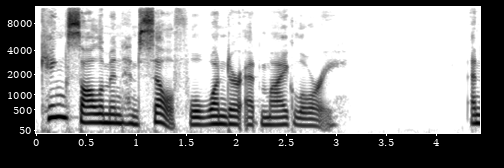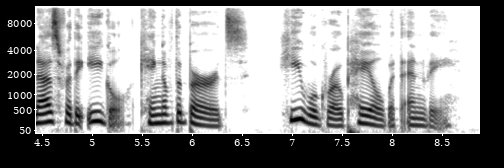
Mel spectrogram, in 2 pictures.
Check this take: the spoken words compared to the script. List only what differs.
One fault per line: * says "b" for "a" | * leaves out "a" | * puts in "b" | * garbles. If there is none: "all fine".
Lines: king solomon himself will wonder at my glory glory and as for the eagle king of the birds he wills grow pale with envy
* leaves out "glory"
* says "will" for "wills"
